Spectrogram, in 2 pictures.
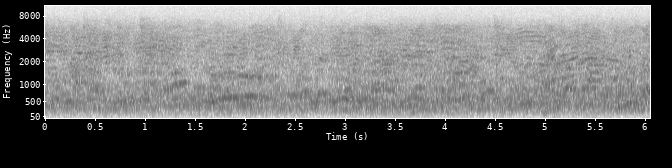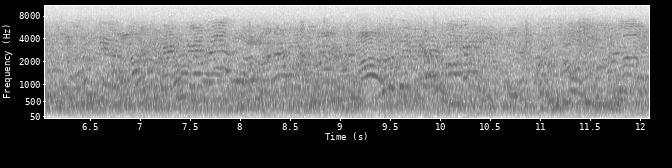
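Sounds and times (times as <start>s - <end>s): children talking and calling out: 0.0s - 12.0s.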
